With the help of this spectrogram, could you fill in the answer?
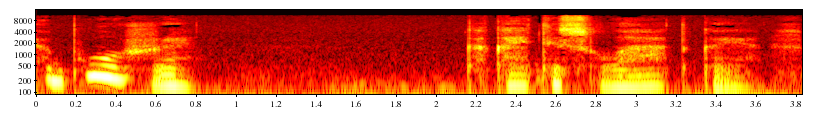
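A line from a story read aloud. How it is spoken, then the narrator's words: Whisper. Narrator (Russian): прошептал он тогда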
